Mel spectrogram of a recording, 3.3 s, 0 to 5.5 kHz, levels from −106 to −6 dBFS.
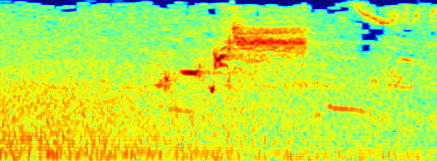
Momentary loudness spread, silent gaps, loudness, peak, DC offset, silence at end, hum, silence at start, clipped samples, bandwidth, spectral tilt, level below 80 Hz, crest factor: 17 LU; none; -14 LUFS; 0 dBFS; under 0.1%; 0 s; none; 0 s; under 0.1%; 5.4 kHz; -4 dB/octave; -38 dBFS; 18 dB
